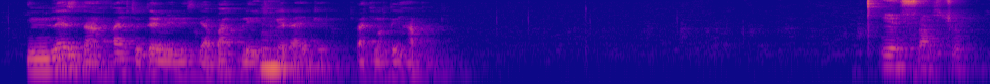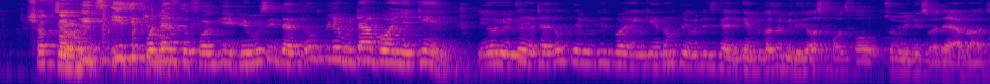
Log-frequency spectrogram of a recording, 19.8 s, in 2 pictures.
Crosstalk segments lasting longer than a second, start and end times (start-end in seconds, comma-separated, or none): 10.4-11.6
